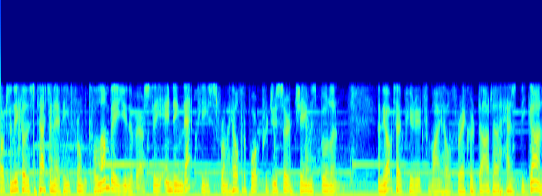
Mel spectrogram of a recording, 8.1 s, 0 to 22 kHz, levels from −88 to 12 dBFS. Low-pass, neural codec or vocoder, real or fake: 3.6 kHz; none; real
